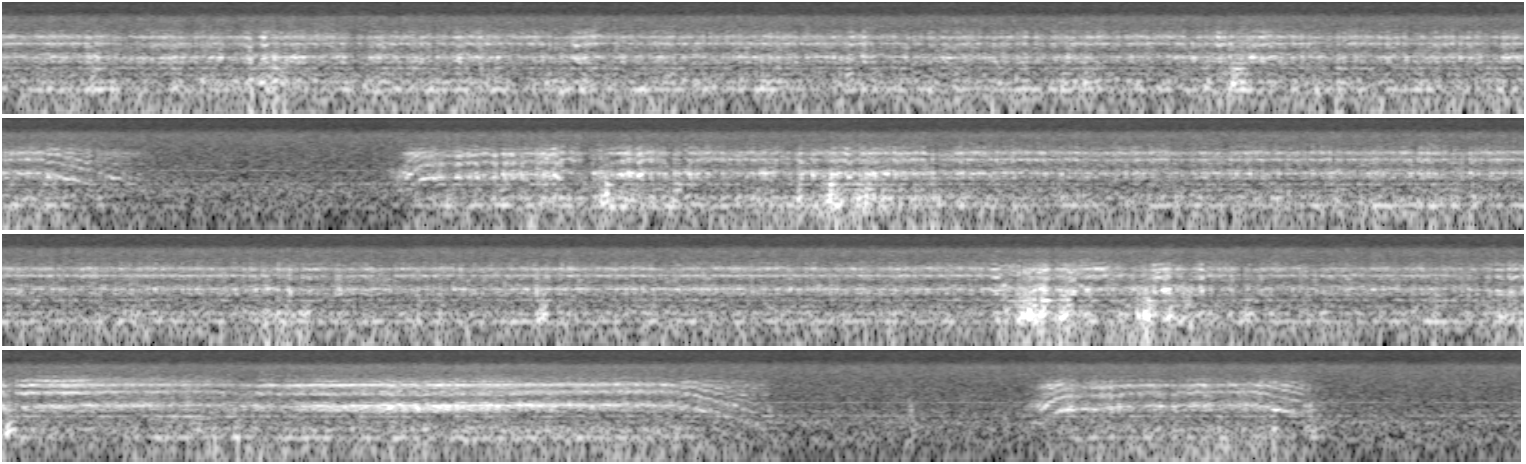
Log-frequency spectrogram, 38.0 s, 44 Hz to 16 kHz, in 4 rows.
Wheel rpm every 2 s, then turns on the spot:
230, 230, 230, 230, 220, 20, 190, 230, 230, 240, 230, 230, 230, 230, 220, 220, 110, 80, 70.
32-34 36-38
